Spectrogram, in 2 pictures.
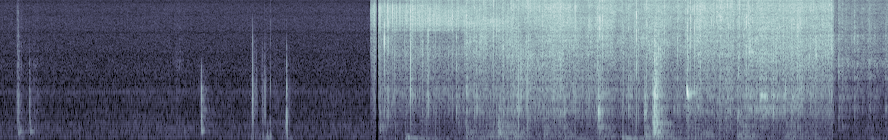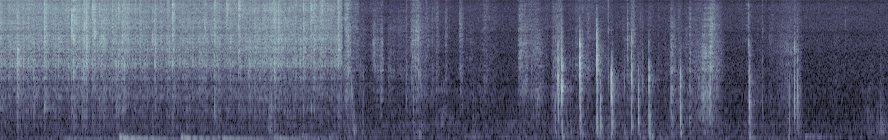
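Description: Imitation crab sticks and filling strips sizzling as they fry in a pan, stirred with a wooden spatula. The sizzle starts suddenly about four seconds in, drops to a softer hiss about four seconds later and fades out. A few light taps come before it and a run of quick soft crackles near the end.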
